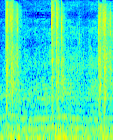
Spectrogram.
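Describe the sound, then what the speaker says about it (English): An insect buzzes in the video game Ark Survival Ascended, a fluttering drone that rises in three short pulses over a steady low ambient hum, faint and without talking. "I hear a bug."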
